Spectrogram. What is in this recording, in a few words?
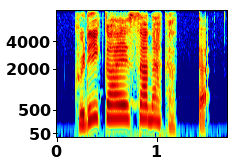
female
